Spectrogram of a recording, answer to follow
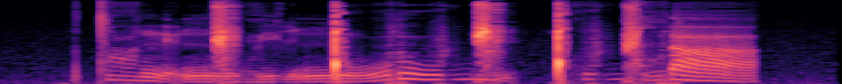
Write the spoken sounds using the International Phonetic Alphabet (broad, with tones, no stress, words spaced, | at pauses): tˤṳ˦˨nḛ˩ŋ͡ǁo̤˩ jḭ˩ŋ͡ǃuː˩˥ ɾuː˩˥ɡ͡ǁḭ˦˨ ǃʰṳ˥ɡ͡ǁo̤˥ ɾa˦˨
